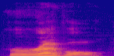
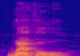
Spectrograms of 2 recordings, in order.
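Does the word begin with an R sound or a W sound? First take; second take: R; W. First: The word begins with an R sound. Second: The word begins with a W sound. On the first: The speaker calls it right. "redirect the focus to the top of your mouth" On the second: The speaker calls it wrong. "If you say it with a W, you can feel the focus down here"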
